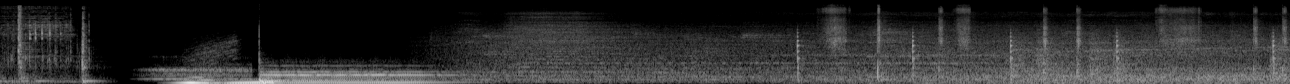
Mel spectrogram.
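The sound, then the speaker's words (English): A subway train pulls away, its deep rumble and rising motor whine swelling loudly before receding into a softer, hissing roll dotted with scattered metallic clicks and rattles. “Stop the train!”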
